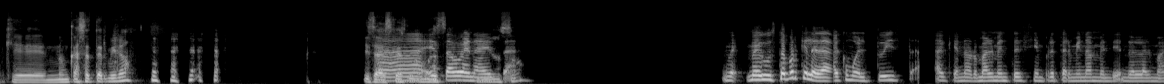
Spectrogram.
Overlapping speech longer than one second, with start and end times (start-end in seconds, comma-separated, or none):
3.7-5.2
